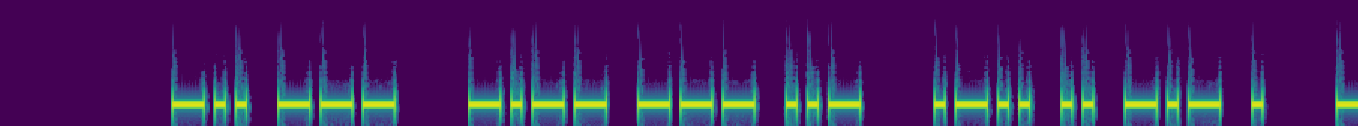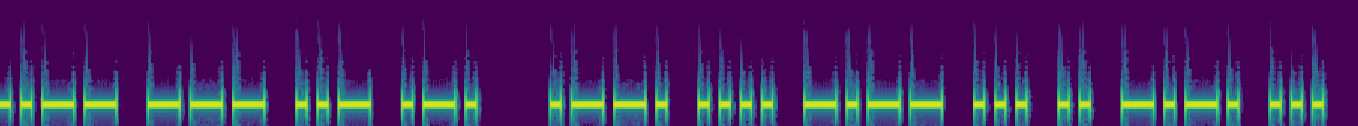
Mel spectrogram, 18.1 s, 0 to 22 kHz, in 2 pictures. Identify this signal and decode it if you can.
Morse code, heard as a keyed tone, about 17 wpm, 700 Hz. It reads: DO YOU LIKE YOUR PHYSICS
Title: Sentences from Top 1000 Words - Review Part 5 - 17wpm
